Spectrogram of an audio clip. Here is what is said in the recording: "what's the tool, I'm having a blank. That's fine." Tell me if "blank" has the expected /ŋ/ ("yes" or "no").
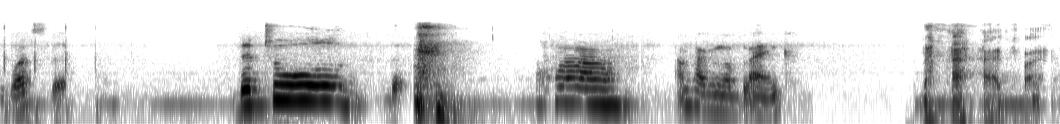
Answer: yes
